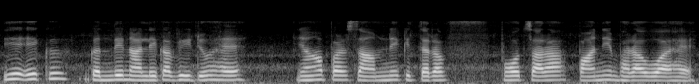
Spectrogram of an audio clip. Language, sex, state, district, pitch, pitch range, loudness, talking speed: Hindi, female, Bihar, West Champaran, 200 Hz, 190-210 Hz, -14 LUFS, 155 wpm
